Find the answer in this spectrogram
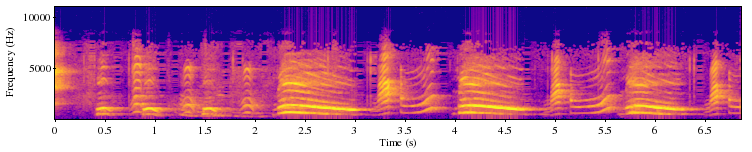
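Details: Talking and barking Indian ringneck parakeet: quick yelping notes followed by longer, strongly harmonic, downward-sliding bark imitations spaced about every second and a half.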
